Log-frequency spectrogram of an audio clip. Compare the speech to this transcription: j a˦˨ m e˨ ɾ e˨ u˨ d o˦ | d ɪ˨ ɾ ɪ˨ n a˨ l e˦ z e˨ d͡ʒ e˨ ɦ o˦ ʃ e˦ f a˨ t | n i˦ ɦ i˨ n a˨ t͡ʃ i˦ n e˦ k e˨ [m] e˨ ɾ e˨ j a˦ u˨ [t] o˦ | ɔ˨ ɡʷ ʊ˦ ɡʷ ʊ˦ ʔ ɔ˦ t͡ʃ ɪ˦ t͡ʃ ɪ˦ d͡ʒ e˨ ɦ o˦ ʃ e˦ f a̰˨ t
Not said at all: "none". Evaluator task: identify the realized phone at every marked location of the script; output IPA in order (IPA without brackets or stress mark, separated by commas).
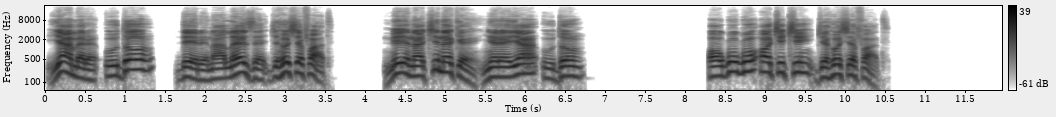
ɲ, d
